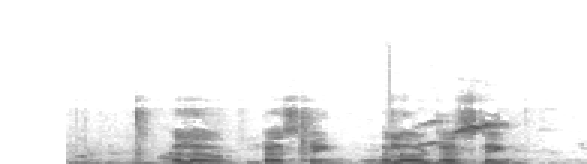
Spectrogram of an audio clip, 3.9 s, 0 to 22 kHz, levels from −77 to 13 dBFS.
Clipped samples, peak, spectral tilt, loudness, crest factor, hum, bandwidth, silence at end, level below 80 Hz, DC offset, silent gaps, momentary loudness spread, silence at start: under 0.1%; -6 dBFS; -3.5 dB/octave; -21 LUFS; 18 dB; none; 9.8 kHz; 0.45 s; -66 dBFS; under 0.1%; none; 17 LU; 0.45 s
